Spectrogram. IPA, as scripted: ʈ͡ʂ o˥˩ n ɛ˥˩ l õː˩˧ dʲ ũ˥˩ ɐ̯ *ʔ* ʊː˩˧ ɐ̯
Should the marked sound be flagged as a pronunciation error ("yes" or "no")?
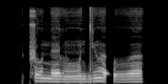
no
